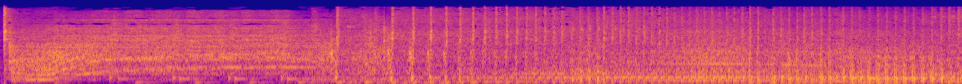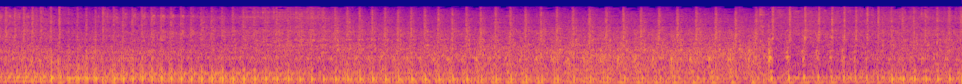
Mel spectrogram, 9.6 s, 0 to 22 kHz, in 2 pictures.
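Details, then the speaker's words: 1974 Power King K-series tractor, first run after long neglect on a temporary fuel pump conversion, auxiliary tank found empty: fast, uneven pulse that stumbles and hunts; rough running, owner suspects the empty tank. "there's enough gas in this auxiliary tank oh no it's empty all right well that may have a lot to do with the way it's running"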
